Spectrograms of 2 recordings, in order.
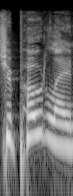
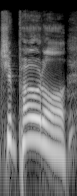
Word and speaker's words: Chipotle: I mean, I remember we got an email from a dude in like 2006 who was like, guys, it's pronounced Chipotle, not Chipotle.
